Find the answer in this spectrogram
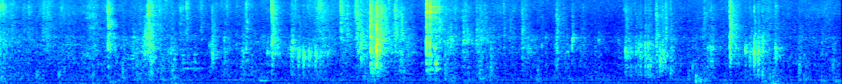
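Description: Dry-erase marker squeaking and scratching on a whiteboard as words are written, in a series of short strokes. The loudest squeaks come about four seconds in.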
